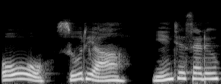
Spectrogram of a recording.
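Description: A woman voicing a sharp, demanding young lawyer who speaks firmly and questions hard. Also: a little high, takes it slowly, muffled recording, voice pushed up. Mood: stern. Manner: firm, questioning.

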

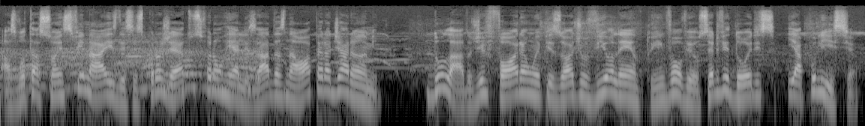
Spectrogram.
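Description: A man reporting for TV news, delivering a measured, formal report outdoors with a handheld microphone. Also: on the high side, expressive, crowd noise. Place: outdoors in front of city hall.

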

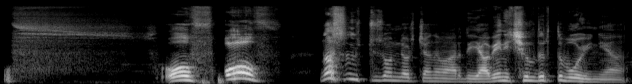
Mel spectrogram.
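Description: A man giving gameplay commentary, exasperated and complaining, swinging between tired muttering and loud outbursts. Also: on the high side, animated, unhurried. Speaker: gaming YouTuber.

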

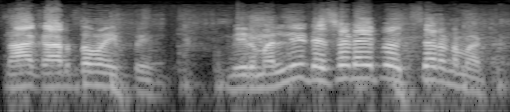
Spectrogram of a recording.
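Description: A man's voice: high voice, sing-song, rapid-fire. A man playing a flirty, flustered comic bachelor in film dialogue. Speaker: comic character.

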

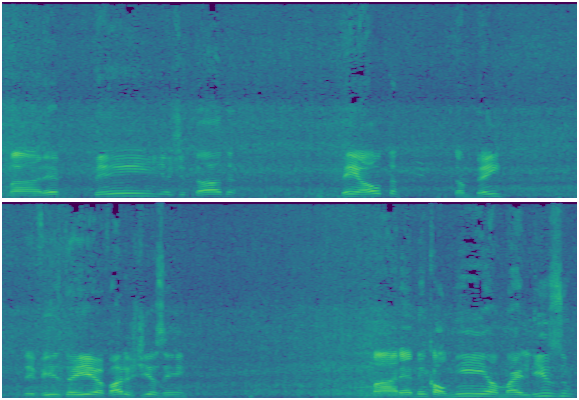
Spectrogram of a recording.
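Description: A man films a walking vlog on his phone along a windy beach boardwalk. His voice sits slightly high and his chat is easygoing, aimed at his viewers. Loud surf and wind roar around the phone mic. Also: slow, pauses often. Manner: relaxed, chatty, addresses viewers often. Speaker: vlogger filming the beach. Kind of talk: casual walking vlog commentary. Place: outdoors on a windy seaside boardwalk. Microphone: handheld phone camera. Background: waves and passing traffic.

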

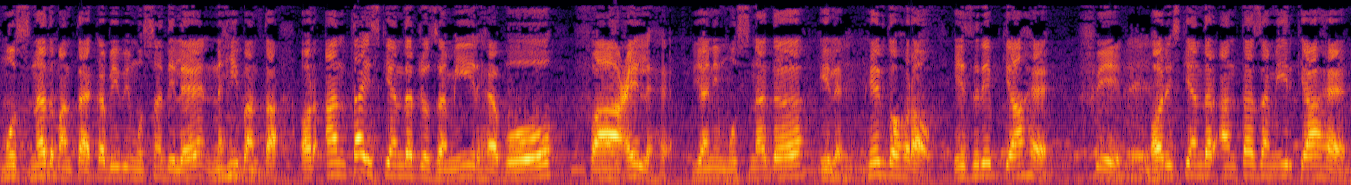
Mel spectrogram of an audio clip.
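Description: A man's voice: on the high side, unhurried, dull audio. A man from Pakistan with a Pakistani Urdu accent, teaching a classroom grammar lecture and asking his students questions, then repeating their answers.

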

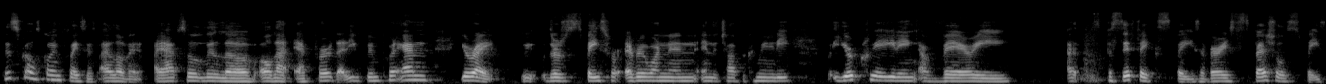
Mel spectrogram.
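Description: Low-voiced woman co-host. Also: moderate pace, a little mellow. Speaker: podcast co-host. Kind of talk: casual video-call conversation. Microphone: video call.

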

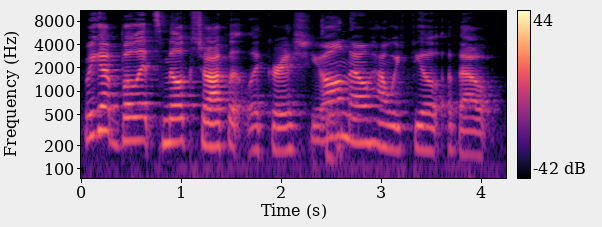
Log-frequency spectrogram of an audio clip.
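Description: A woman's voice: mid-range voice, moderate pace, bright, forceful tone. A woman co-hosting a snack taste-test video in easygoing, curious casual chat.

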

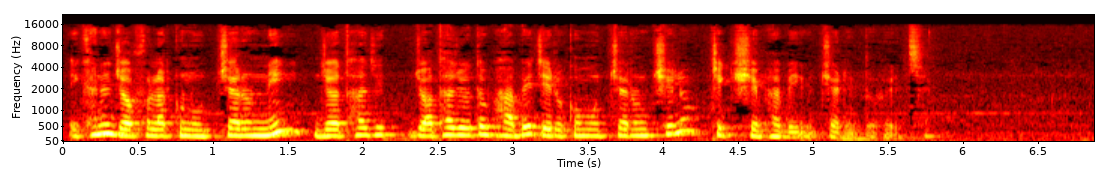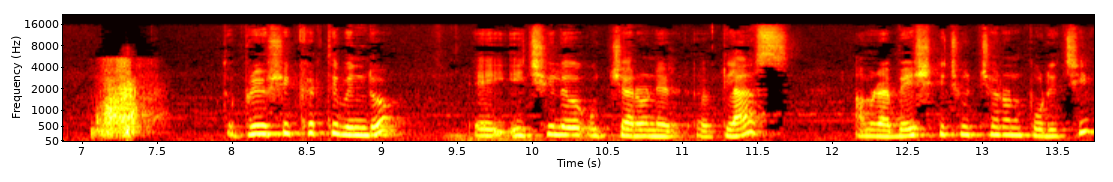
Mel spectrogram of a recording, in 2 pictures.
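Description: A woman teacher giving a slide-based pronunciation lesson, speaking clearly and patiently and putting questions straight to her students. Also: medium pitch, slight background noise.

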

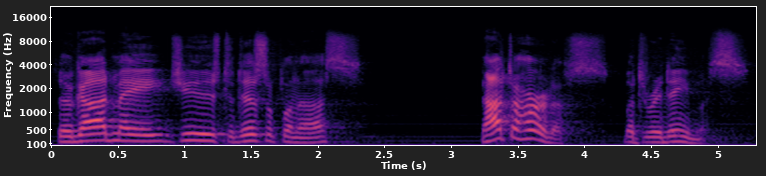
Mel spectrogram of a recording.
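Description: A man's voice: high-pitched, measured pace. A man pastor preaching a live sermon in a church, in an earnest, conversational way with folksy asides. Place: church sanctuary.

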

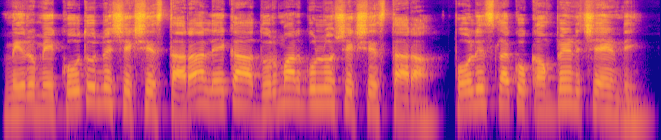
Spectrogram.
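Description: A man's voice: on the high side, lively intonation, fast talker, a little mellow, pitched above the performer's own voice. A man voicing a firm, bold village teacher. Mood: firm persuading. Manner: firm, persuading. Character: bold kind village teacher, middle-aged woman.

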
